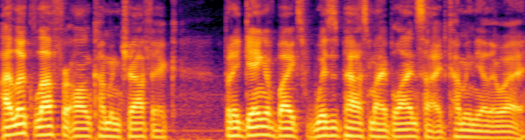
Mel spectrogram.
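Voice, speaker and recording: A man with an American accent talks in an ordinary speaking voice at a fairly quick pace. His pitch is fairly low and his intonation fairly even. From US Midwest, Chicago. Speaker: exchange student. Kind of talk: scripted narration.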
